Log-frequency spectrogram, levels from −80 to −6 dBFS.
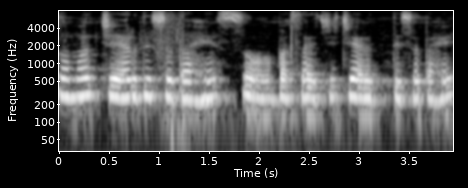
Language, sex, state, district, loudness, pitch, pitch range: Marathi, female, Maharashtra, Sindhudurg, -16 LUFS, 265 Hz, 250-275 Hz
